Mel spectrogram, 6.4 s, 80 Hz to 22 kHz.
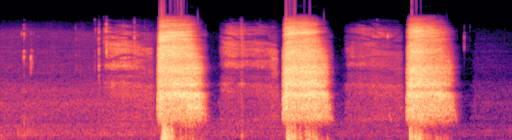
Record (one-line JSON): {"exhalation_length": "6.4 s", "exhalation_amplitude": 31812, "exhalation_signal_mean_std_ratio": 0.44, "survey_phase": "alpha (2021-03-01 to 2021-08-12)", "age": "18-44", "gender": "Female", "wearing_mask": "No", "symptom_cough_any": true, "symptom_new_continuous_cough": true, "symptom_diarrhoea": true, "symptom_fatigue": true, "symptom_headache": true, "smoker_status": "Never smoked", "respiratory_condition_asthma": false, "respiratory_condition_other": false, "recruitment_source": "Test and Trace", "submission_delay": "3 days", "covid_test_result": "Positive", "covid_test_method": "RT-qPCR", "covid_ct_value": 32.3, "covid_ct_gene": "ORF1ab gene"}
